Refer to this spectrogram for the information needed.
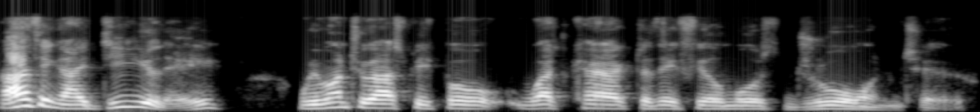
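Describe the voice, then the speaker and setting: An older man with a mid-range voice talks through ideas at a casual online rehearsal. He pauses and restarts as he thinks aloud. The sound is dry, with little room around it. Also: mid-range voice, animated, no echo. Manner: halting, thinking out loud. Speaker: actor. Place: indoor room at home, video call.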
